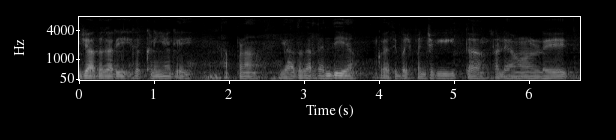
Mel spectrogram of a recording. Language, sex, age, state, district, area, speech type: Punjabi, male, 30-45, Punjab, Ludhiana, urban, spontaneous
